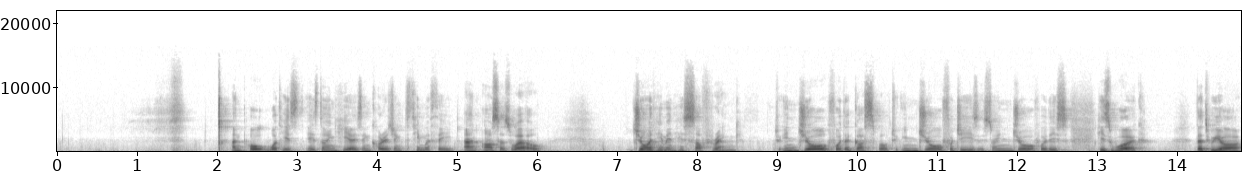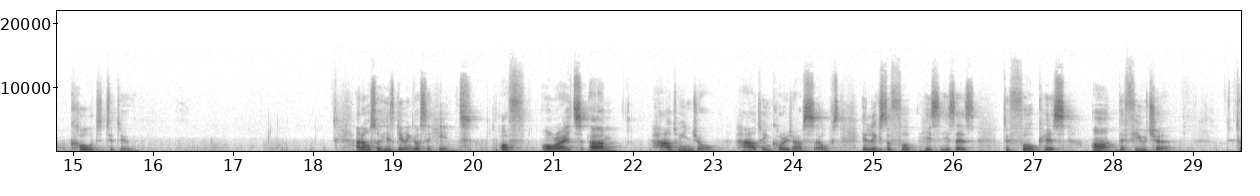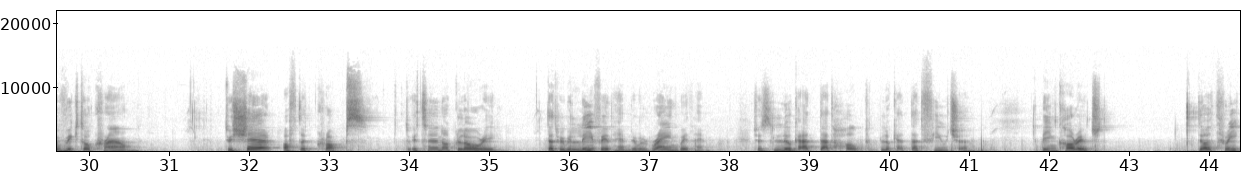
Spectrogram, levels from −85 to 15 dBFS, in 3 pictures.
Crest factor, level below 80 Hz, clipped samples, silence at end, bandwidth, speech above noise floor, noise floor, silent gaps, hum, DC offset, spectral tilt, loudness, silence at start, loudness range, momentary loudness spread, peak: 24 dB; -68 dBFS; under 0.1%; 0 s; 15.5 kHz; 34 dB; -60 dBFS; none; none; under 0.1%; -4.5 dB/octave; -27 LUFS; 1.4 s; 6 LU; 15 LU; -4 dBFS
